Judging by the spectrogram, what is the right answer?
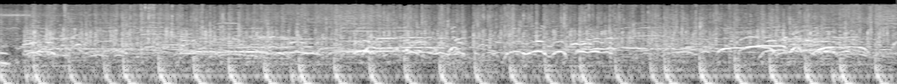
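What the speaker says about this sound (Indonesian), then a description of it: "Tepuk tangan." A crowd applauds at a comic parody beauty pageant, continuous rhythmic clapping mixed with voices and cheering, steady and fairly close for the full length.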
